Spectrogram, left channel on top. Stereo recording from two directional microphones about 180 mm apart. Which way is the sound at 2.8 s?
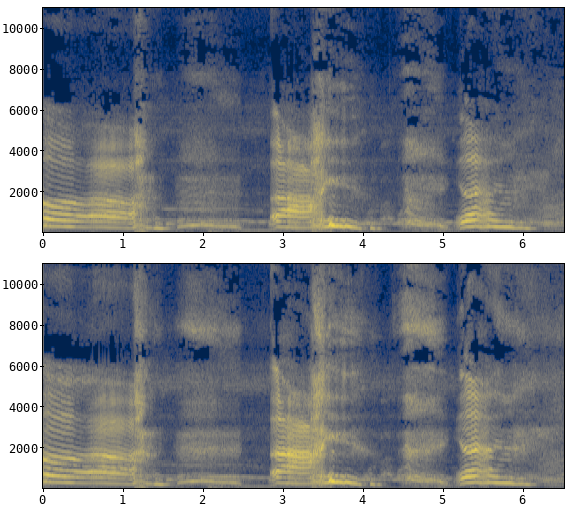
5° right (ahead or behind).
